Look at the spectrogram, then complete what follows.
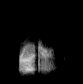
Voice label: Confirmation Male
